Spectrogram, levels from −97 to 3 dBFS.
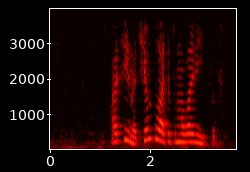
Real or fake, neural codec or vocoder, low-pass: real; none; 3.6 kHz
